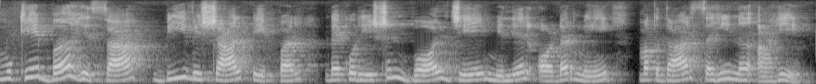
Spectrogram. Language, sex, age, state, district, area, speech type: Sindhi, female, 30-45, Delhi, South Delhi, urban, read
